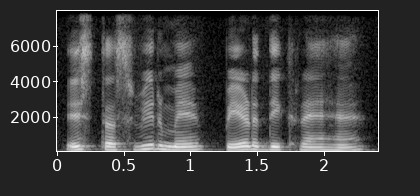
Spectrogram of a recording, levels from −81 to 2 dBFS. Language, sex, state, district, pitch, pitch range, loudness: Hindi, male, Jharkhand, Ranchi, 175 Hz, 165-185 Hz, -15 LUFS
